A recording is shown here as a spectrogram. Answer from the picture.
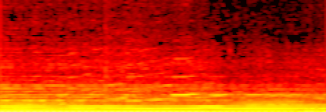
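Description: Slow, calm instrumental relaxation music: a low chord of sustained notes held and slowly fading.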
